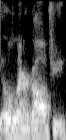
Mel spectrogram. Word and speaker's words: otolaryngology: The reason I do head and neck surgery is because when I was a med student in the otolaryngology, that's how you pronounce it, department, all the surgeons were super happy, and they really loved their lives.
